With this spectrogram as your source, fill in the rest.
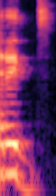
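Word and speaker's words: read: هنا طبعا ريد مش ريد يقرا لا دي التصريف الثاني بتاعها اللي هي رد لان هي لو كانت ريت كان في المضارع الكلام كنا جبنا بعد هي اس في الفعل يعني تمام فهي هنا بتتنطق رد بمعنى قرا افهي واللي هو كان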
